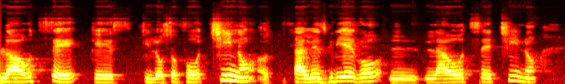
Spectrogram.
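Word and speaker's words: qi: Que El se chi, por escribe ejemplo, la energía del Q-I y se pronuncia chi.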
